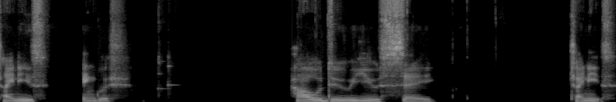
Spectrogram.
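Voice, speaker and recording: Speech comes at a very slow pace with long, frequent pauses. The background is quiet. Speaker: English teacher. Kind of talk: language lesson for beginners. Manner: slow, repetitive.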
